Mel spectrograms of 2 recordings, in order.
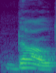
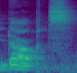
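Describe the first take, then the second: First: The B before the T is silent. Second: The B before the T is sounded. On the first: The speaker calls it right. "it is usually not pronounced in doubt" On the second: The speaker calls it wrong. "don't say doubt"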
